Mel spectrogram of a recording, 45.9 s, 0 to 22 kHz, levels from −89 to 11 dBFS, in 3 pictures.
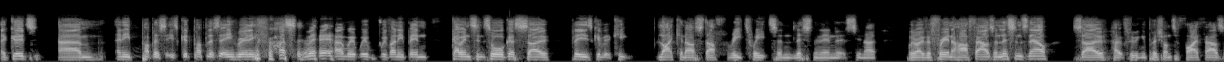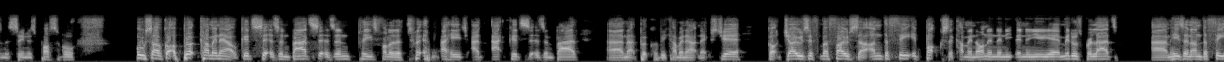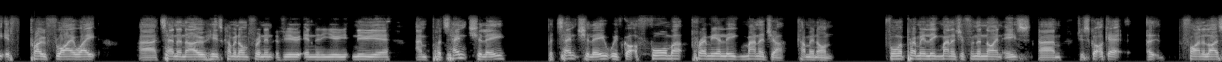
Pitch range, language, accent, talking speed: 115-140 Hz, English, British, 190 wpm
